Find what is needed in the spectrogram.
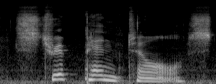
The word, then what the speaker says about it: stiripentol: And the clinically approved drug used in the study, stiripentol. – Want me to pronounce it for you? – S-T-I-R-I-P-E-N-T-O-L.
